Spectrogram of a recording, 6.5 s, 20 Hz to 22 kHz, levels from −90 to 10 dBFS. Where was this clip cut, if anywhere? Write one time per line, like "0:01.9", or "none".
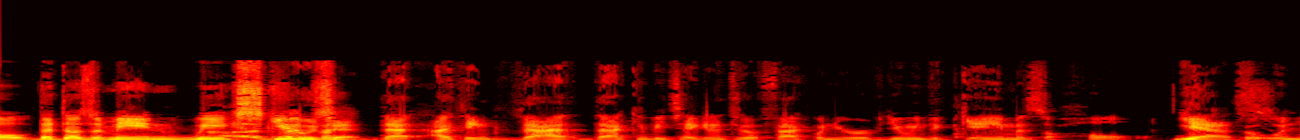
0:01.9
